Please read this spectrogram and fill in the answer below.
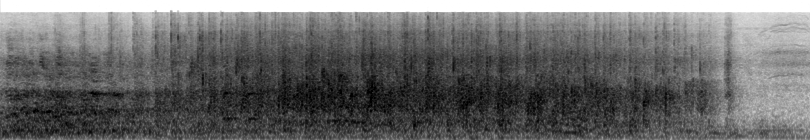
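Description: Audience applause, swelling over the first few seconds and dying away about seven seconds in.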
